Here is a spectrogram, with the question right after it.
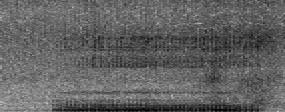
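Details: Female dog at home, seeing her own reflection in a mirror for the first time, gives a steady, low, rumbling growl lasting about two seconds, then falls quiet.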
